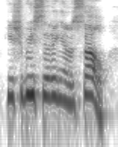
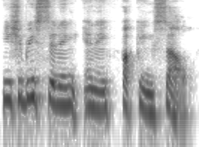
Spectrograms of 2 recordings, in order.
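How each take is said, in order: First: Fast, louder, with the pitch pushed up; louder, faster angry repeat. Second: Said in the usual way. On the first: Real, not acted. Ranting about a politician, now an angry faster repeat. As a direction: hammer the point home again, angrier and quicker.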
